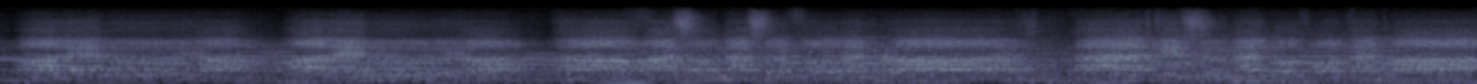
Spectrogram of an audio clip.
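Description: Choral music: a choir singing slow, sustained phrases over long-held low notes.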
